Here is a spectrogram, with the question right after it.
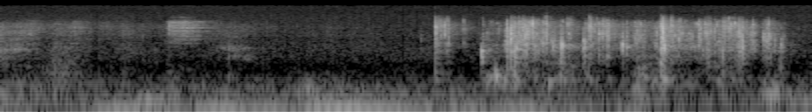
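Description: A small clear plastic water bottle with a blue cap and white label, partly filled with water, is held in one hand, tilted and shaken while the fingers grip its thin crinkly plastic. For the first two seconds there is soft, low water sloshing with a faint high hiss. Then a dense burst of bright, crackling plastic crinkles takes over alongside the sloshing liquid.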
